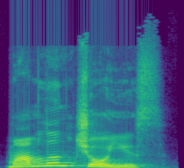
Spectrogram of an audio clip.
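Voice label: "мамлӧн чойыс", Komi, female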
